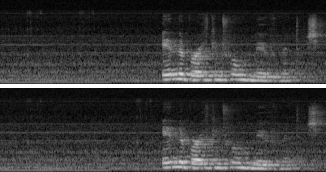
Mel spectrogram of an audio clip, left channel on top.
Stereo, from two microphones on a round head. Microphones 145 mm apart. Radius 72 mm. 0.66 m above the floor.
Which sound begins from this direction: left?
A woman speaking, at 1.6 s.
